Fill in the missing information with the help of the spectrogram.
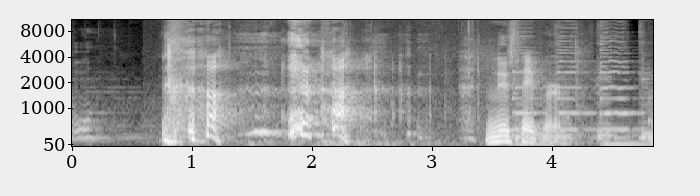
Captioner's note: laughs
